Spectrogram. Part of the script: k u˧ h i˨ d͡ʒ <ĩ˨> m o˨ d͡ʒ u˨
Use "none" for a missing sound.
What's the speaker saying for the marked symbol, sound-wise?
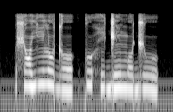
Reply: ĩ˨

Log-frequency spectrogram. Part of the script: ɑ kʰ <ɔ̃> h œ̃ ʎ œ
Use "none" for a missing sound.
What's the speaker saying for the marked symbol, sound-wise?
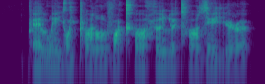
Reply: ɑ̃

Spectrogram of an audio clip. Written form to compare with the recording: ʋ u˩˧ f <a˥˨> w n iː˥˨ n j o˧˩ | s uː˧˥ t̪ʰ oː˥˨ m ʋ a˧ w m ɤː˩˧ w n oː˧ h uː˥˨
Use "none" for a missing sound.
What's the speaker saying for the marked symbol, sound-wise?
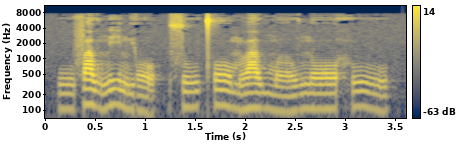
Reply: a˥˨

